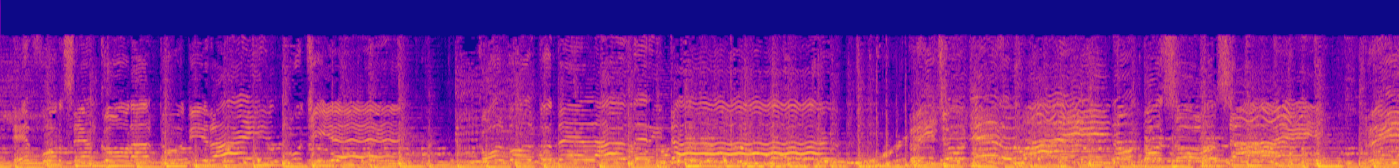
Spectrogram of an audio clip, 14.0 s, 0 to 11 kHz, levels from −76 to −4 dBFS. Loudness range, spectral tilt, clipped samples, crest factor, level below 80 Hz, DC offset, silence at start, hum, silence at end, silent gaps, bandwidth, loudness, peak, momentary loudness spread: 2 LU; -5.5 dB/octave; under 0.1%; 12 dB; -30 dBFS; under 0.1%; 0 s; none; 0 s; none; 9.2 kHz; -17 LUFS; -4 dBFS; 4 LU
